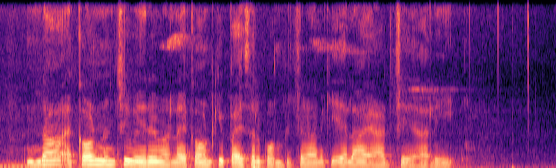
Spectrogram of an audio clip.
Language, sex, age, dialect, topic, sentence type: Telugu, female, 46-50, Telangana, banking, question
